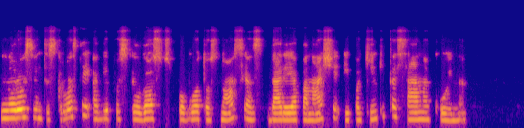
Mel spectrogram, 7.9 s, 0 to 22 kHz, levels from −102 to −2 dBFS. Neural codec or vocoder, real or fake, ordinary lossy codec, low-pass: none; real; Opus, 16 kbps; 7.2 kHz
